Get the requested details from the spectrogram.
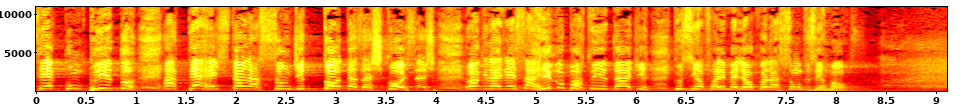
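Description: A young man preaches with passion into a microphone in a large hall.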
